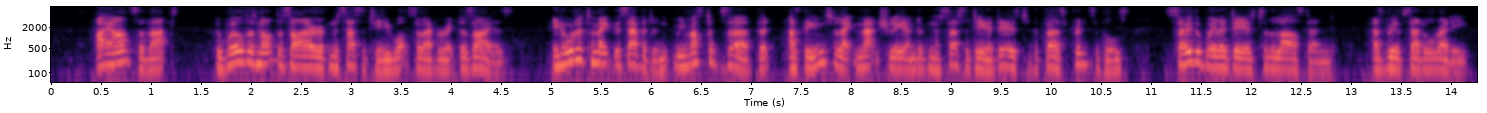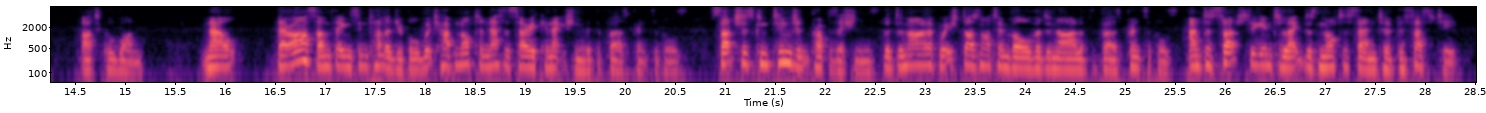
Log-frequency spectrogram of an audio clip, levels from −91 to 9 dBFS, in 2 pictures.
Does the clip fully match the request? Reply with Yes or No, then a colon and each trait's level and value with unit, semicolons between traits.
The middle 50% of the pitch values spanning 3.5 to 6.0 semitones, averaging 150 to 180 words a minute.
No: average, 4.5 semitones; average, 195 wpm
